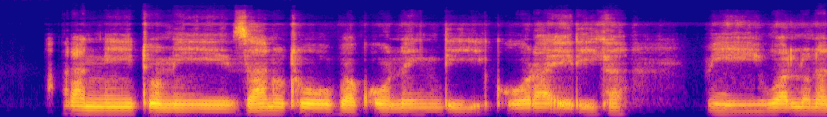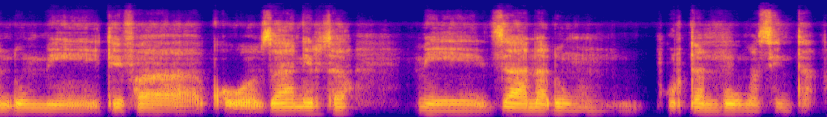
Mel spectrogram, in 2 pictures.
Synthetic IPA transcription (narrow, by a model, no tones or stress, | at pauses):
haɾanːitɔmizanɔtʰɔbakʰɔnandiɡ̥ɔɾaʔɛ̰ɾiːkʰa | miwalːɔnanɗumːitɛfakʰɔ̰zaniɾtʰa | mizaːnaɗumpʰuɾtanbɔmasinta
